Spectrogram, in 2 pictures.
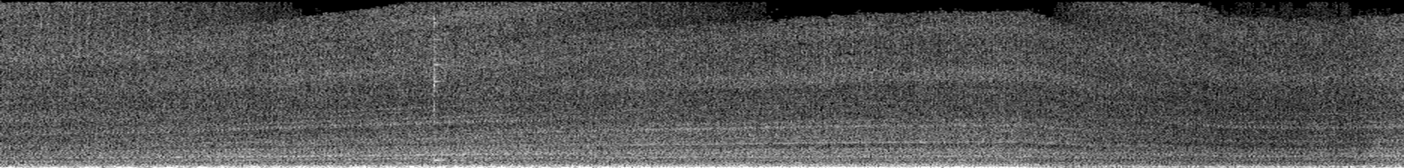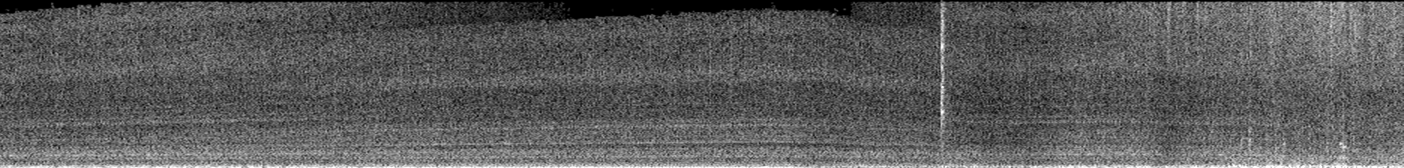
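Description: Tyres rumble over a rough road.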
